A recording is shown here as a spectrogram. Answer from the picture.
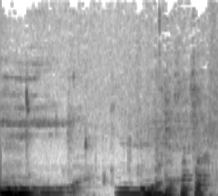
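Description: A baby vocalising: a loud call that falls steeply in pitch into a low gargly sound, then a second, shorter call that dips and comes back up.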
